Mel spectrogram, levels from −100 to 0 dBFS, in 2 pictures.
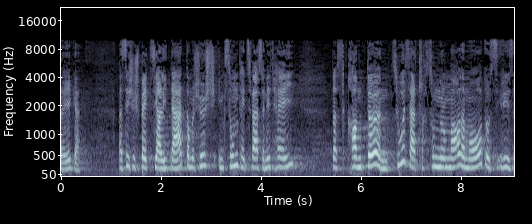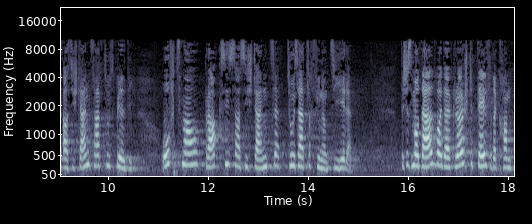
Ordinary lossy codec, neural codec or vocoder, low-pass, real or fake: none; vocoder, 44.1 kHz, 128 mel bands every 256 samples, BigVGAN v2; 9.9 kHz; fake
